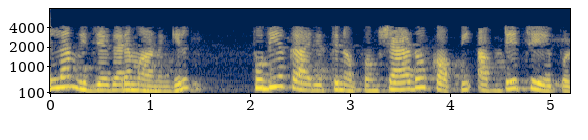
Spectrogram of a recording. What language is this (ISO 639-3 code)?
mal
